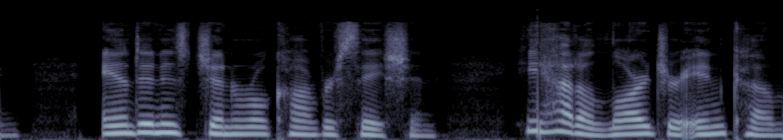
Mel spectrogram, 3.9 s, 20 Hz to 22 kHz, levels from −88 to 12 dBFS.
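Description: At 2.69 s the speech has a block of digital silence: a block of zeros about 11.6 ms long was played, which fits a 512-sample buffer left empty. The waveform drops straight to silence and jumps back with no fade, so each edge is a hard discontinuity. Because the gap is so short, it is heard as a tick or dip rather than an audible hole.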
